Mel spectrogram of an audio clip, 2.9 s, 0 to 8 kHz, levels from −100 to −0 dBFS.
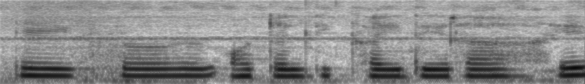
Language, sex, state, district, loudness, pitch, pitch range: Hindi, female, Bihar, West Champaran, -17 LUFS, 205 Hz, 195-205 Hz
